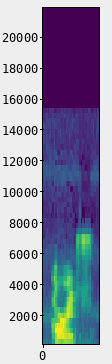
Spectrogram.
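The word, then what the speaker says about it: Charis: So Karis. Oh, it's Karis with an H.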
